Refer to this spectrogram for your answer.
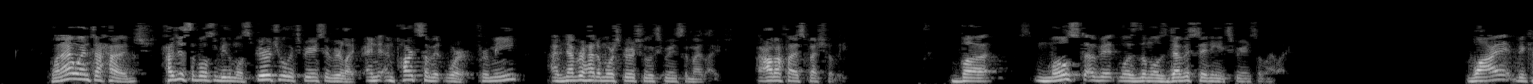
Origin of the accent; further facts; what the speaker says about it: Pakistan; like, you know, I'm from Pakistan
